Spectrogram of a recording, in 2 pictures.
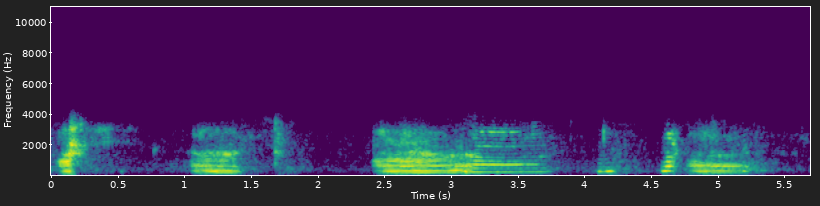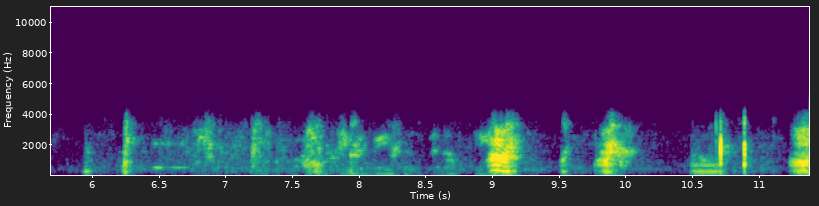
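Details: Playing at home, The PeeWee, a dachshund/chihuahua mix, pesters the other family dog, Dr. Weener, captured on a phone. Whiny nasal squeals and a drawn-out pig-like grunt give way to quick scattered yips, snorts and scuffling clicks.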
